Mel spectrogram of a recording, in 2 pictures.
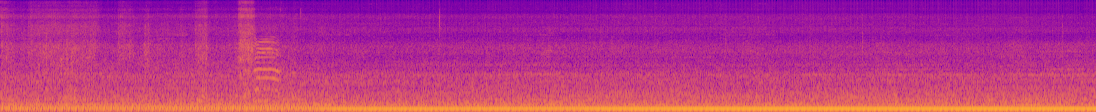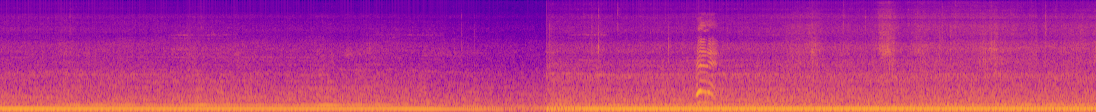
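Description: Steady low drone of a fire engine's pump engine running under load while a hose line flows, with a short voice call about four seconds in and again near the end. The drone dips briefly about three-quarters of the way through, then comes back in suddenly.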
